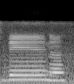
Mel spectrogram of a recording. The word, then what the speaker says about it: Vanna: My name is Vanna. Rhymes with banana.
